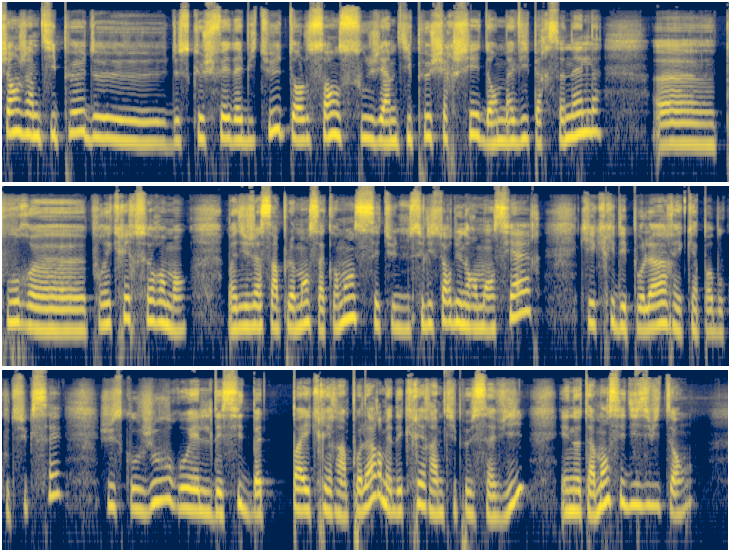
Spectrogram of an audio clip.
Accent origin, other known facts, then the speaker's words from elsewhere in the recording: Mirecourt, Grand Est, France; parents sont partis travailler dans les Vosges, donc on s'est installé rapidement dans les Vosges. J'ai grandi à Mirecourt, capitale de la lutherie, voilà.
